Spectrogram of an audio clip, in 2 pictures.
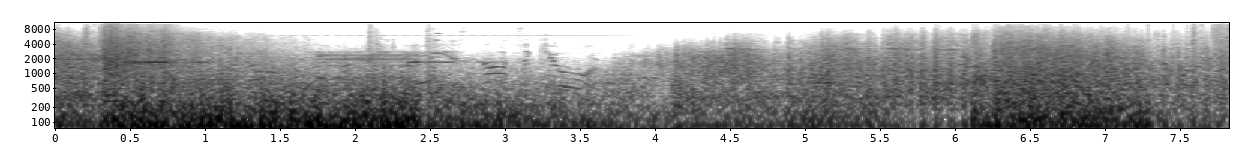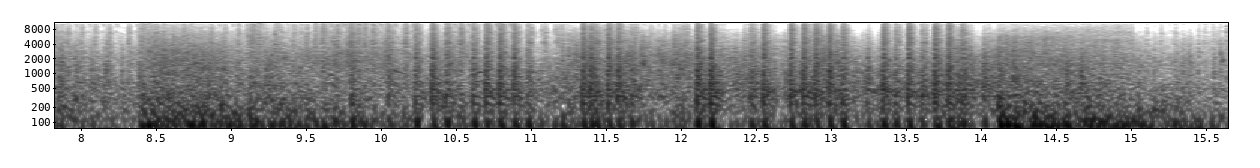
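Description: Heavy gunfire and booming blasts from a large-scale Domination battle in the shooter MAG, with dense automatic bursts and explosions up close at first, then rapid crackling shots continuing without a break.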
